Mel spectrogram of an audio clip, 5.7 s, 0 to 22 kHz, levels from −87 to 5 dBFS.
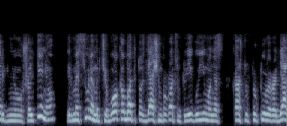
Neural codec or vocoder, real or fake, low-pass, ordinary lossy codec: none; real; 7.2 kHz; AAC, 48 kbps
